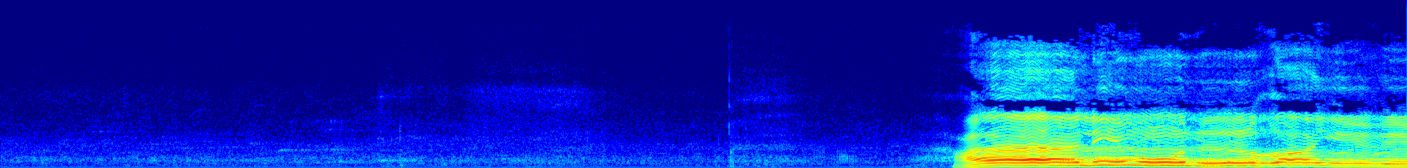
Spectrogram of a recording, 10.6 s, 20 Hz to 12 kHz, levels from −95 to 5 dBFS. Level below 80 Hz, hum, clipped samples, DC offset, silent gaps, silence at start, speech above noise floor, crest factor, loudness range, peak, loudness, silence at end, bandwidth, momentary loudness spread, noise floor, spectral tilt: -72 dBFS; 50 Hz at -70 dBFS; under 0.1%; under 0.1%; none; 7.15 s; 52 dB; 18 dB; 7 LU; -4 dBFS; -17 LUFS; 0 s; 9.2 kHz; 12 LU; -66 dBFS; -6 dB/octave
